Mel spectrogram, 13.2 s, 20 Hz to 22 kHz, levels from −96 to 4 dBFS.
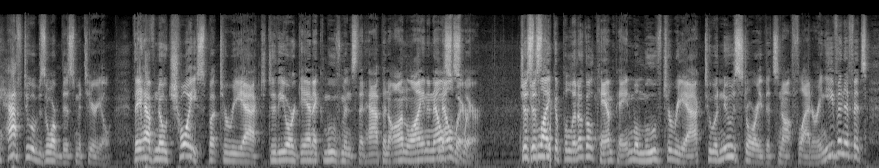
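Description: From about 6.57 to 8.25 s there's a doubled audio track: a second full-band copy, about as loud as the original, trailing by around 150 ms with no reverb tail, cutting in and out abruptly. That most likely comes from a slower second capture path.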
